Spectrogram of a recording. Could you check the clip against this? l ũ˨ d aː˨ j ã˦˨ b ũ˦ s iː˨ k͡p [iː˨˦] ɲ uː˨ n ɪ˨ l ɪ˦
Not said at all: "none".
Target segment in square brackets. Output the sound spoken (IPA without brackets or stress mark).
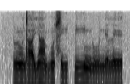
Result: iː˦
